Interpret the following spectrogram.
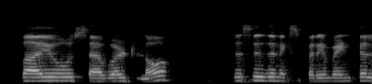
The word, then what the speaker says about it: Biot-Savart: Similarly, to find the magnetic field due to current carrying wire, we have another experimental law called as Biot-Savart. T is silent. Biot-Savart law.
